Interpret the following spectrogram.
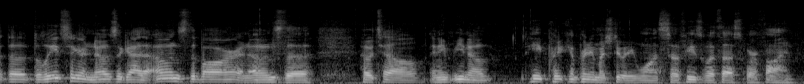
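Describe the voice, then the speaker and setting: A man's voice: fairly low pitch, a little mellow, a little hiss or hum. A man co-hosting a casual chat, telling rambling stories full of restarts and fillers and laughing along. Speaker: podcast co-host and gigging musician. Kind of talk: casual conversational storytelling.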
